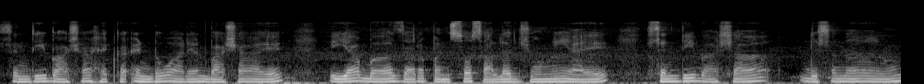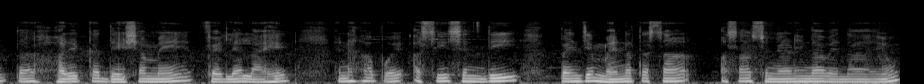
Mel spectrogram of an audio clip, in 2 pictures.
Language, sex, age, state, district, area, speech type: Sindhi, male, 18-30, Maharashtra, Thane, urban, spontaneous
